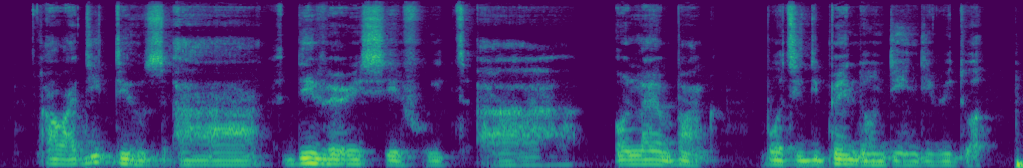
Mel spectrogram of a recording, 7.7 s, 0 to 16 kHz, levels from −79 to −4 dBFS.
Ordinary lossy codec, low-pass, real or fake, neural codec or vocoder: Opus, 64 kbps; 14.4 kHz; fake; vocoder, 44.1 kHz, 128 mel bands, Pupu-Vocoder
